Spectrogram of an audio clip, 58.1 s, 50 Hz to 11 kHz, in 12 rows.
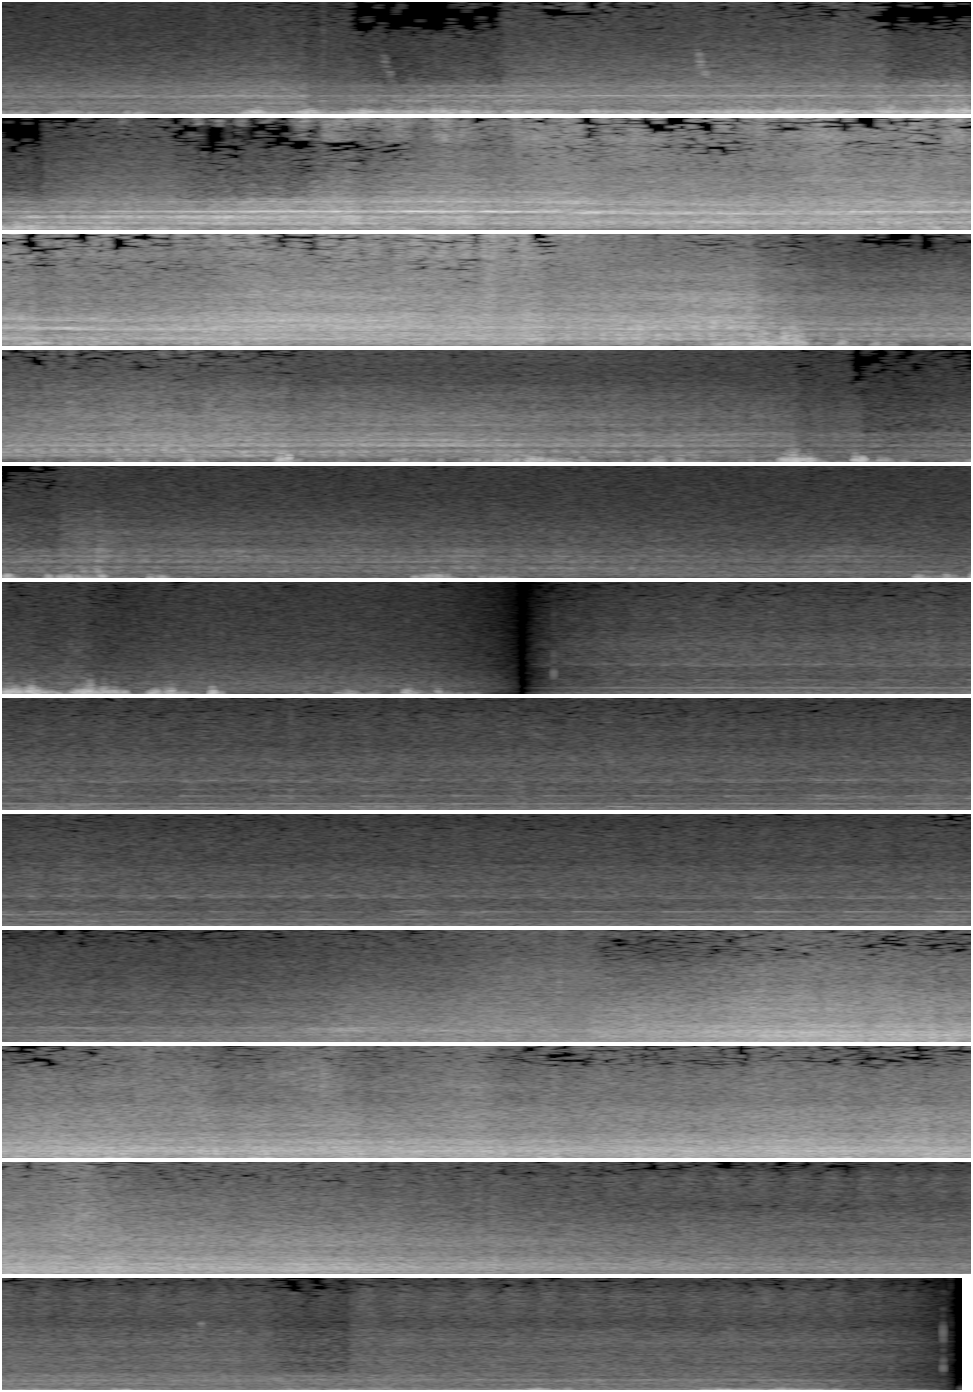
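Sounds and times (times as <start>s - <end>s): train passing close by: 0.0s - 58.0s
wheels clacking over rail joints: 40.6s - 51.7s.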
